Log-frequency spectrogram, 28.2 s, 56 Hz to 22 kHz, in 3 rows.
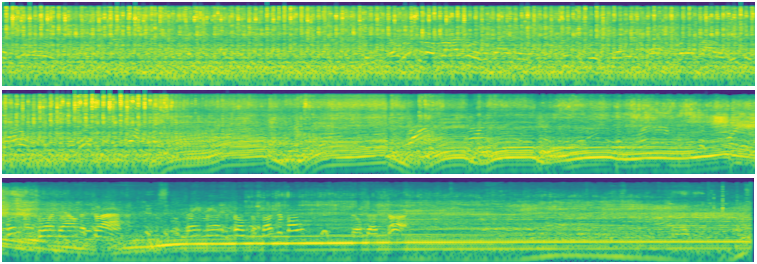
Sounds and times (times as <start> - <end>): Car: 0.0 - 28.2.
